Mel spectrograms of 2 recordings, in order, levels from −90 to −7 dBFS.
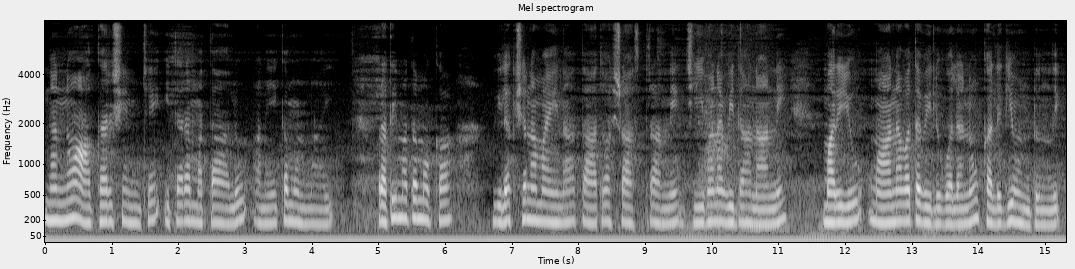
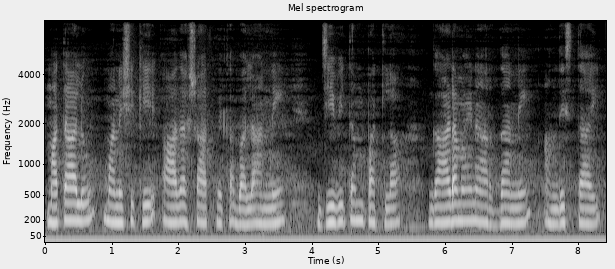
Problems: none marked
